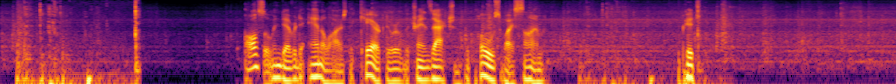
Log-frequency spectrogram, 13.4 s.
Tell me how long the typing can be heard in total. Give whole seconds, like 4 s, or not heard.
4 s.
